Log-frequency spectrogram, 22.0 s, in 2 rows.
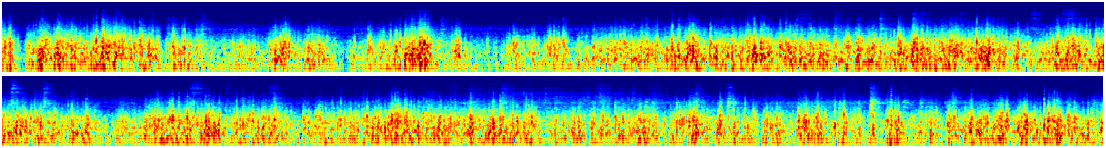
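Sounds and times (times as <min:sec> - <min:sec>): train wheels rumbling on track: 0:00.0 - 0:22.0
wind buffeting microphone: 0:00.0 - 0:22.0.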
